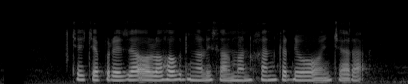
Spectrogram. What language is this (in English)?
Sundanese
